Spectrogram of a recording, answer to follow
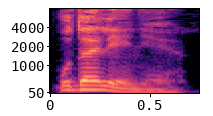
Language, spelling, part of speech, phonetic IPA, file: Russian, удаление, noun, [ʊdɐˈlʲenʲɪje], Ru-удаление.ogg
- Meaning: 1. moving off, moving away 2. sending away, sending off 3. deletion, removal (the act of deleting) 4. ablation, surgical removal 5. distance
